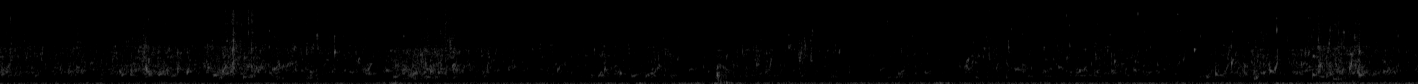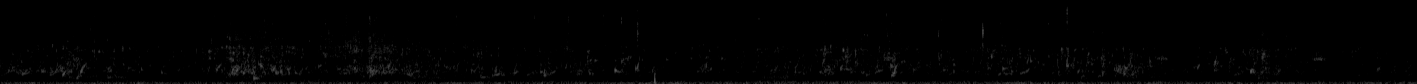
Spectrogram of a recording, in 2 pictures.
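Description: Faint water lapping and trickling, swelling and fading every few seconds.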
